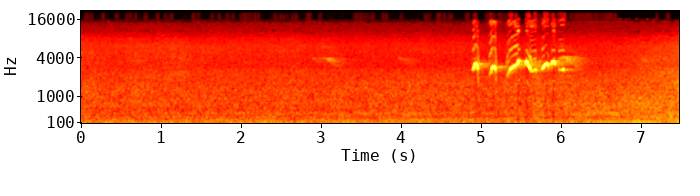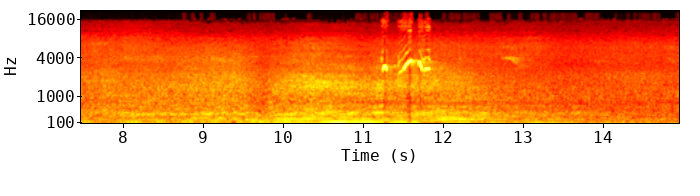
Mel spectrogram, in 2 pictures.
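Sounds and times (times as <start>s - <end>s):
bird chirping song: 4.9s - 6.4s, 11.2s - 12.0s.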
